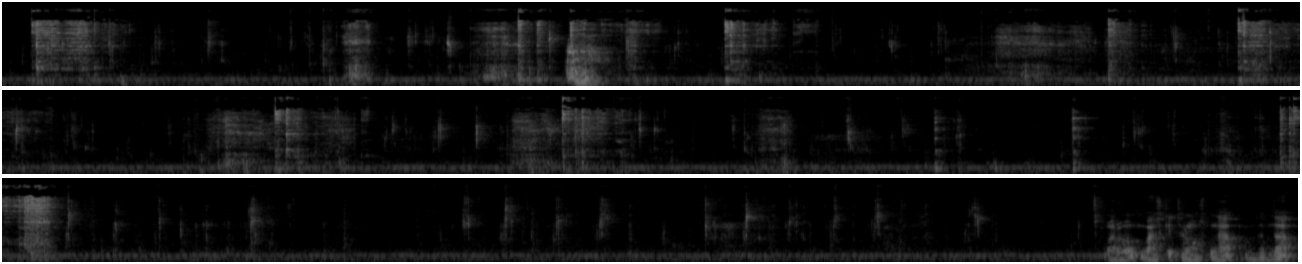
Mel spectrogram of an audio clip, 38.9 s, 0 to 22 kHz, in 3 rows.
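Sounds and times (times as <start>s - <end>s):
chewing: 1.0s - 25.8s, 26.6s - 37.0s
metal utensils clinking on bowl: 7.2s - 8.2s, 12.3s - 13.4s, 15.6s - 16.7s, 18.6s - 19.3s, 25.8s - 26.6s.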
